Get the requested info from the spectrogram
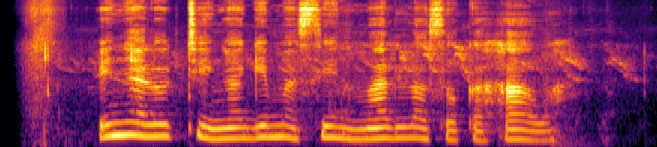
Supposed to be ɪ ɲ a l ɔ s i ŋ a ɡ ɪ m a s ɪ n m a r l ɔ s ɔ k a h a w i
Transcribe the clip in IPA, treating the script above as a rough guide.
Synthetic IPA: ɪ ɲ a l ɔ t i ŋ a ɡ ɪ m a s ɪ n m a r l ɔ s ɔ k a h a w a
